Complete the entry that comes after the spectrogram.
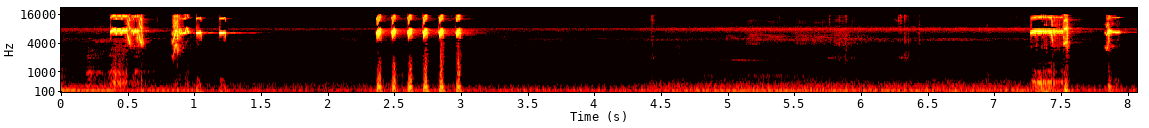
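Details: Serindit, the blue-crowned hanging parrot, calling clearly: scattered shrill, very high-pitched squeaks, then a rapid string of five short piercing notes and later two more shrill bursts, with a soft low hum between them.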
